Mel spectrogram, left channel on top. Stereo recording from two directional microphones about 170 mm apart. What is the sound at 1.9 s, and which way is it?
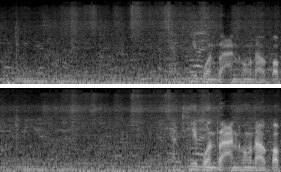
Speech, 10° right (ahead or behind).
